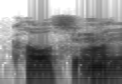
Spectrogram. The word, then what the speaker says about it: Khosla: But Vinod Khosla, and I'm butchering the name. – Khosla, yes, okay.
